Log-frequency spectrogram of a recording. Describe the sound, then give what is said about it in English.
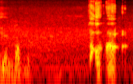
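A person burps repeatedly. Faint low croaks come first, then a few loud, rough burps in quick succession near the end. “Burping like crazy.”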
